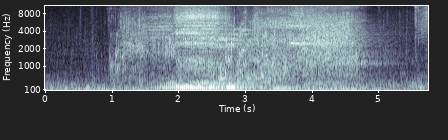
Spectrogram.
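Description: A creature growls and hisses.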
